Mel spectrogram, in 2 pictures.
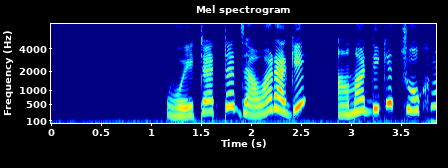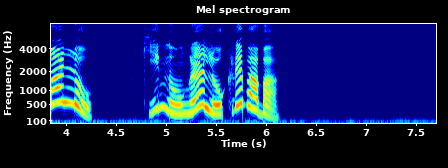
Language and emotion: Bengali, disgusted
